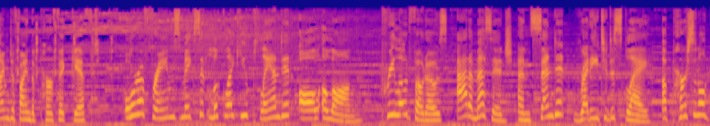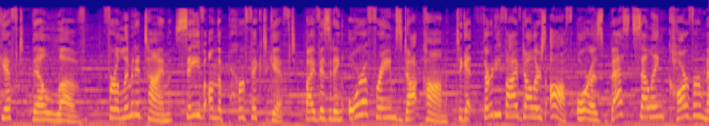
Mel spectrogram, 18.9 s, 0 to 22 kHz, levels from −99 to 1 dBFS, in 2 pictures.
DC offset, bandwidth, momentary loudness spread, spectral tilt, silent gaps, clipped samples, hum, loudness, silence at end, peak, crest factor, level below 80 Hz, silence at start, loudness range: under 0.1%; 17 kHz; 6 LU; -3 dB/octave; none; under 0.1%; none; -18 LUFS; 0 s; -4 dBFS; 16 dB; -40 dBFS; 0 s; 2 LU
